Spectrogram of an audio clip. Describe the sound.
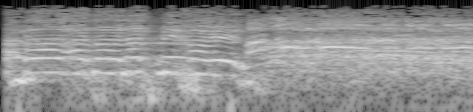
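Protesters chant slogans in front of the Herat provincial building: supporters of dozens of protesting Wolesi Jirga candidates. Many voices shout together, loud and unbroken throughout.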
